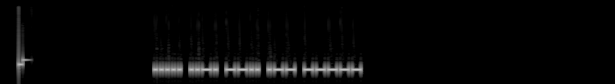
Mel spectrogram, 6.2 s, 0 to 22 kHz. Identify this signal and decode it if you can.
Morse code, heard as a keyed tone, about 39 wpm, 700 Hz. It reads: 5FZW0
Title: Code Groups - 5 Letter:Numbers - 40wpm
